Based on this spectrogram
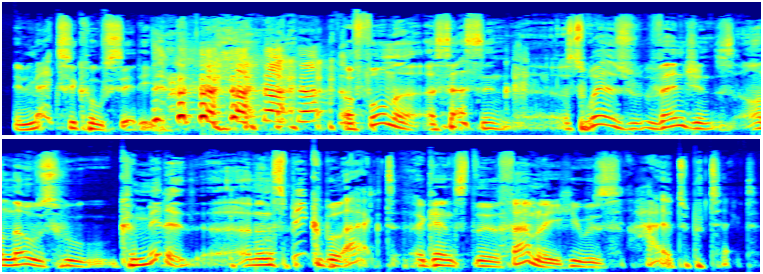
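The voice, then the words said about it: Imitates another person's voice. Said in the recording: “It sounded like John Travolta doing a Christopher Walken impression... It did go a bit Travolta.”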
